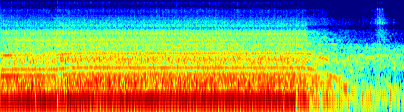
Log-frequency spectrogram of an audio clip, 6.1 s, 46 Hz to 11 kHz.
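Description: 2006 John Deere 320 skid steer's diesel engine idling steadily, then shut off about four and a half seconds in, its pitch sliding down as it winds to a stop.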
